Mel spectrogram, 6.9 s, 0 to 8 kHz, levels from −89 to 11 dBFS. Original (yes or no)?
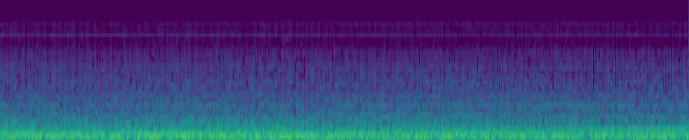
no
